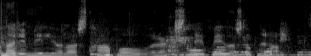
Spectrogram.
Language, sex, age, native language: Icelandic, female, 18-19, Icelandic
